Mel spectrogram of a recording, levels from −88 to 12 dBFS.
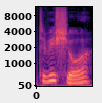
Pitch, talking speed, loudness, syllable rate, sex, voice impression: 200 Hz, 300 wpm, -13 LUFS, 5.5 syllables/s, female, feminine, adult-like, tensed, powerful, slightly bright, fluent, slightly raspy, intellectual, friendly, reassuring, elegant, lively, slightly kind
